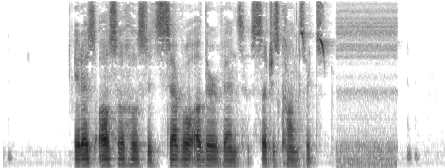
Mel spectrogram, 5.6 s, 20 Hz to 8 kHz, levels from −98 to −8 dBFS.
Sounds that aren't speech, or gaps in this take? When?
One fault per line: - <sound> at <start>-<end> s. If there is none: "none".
none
